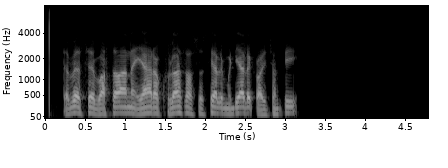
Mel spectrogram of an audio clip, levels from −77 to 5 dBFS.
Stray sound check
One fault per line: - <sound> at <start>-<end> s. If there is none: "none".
none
